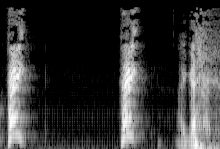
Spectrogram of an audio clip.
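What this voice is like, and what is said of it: Short shouted stern dad voice. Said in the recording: “the quick, short, dad voiced, hey... the shouting of the hey”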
